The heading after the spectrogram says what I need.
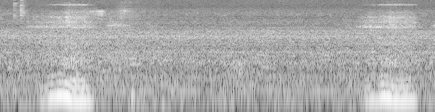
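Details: A very tired dog sleeping after a big day: two deep, low, rumbling snores about four seconds apart with quiet breathing between.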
